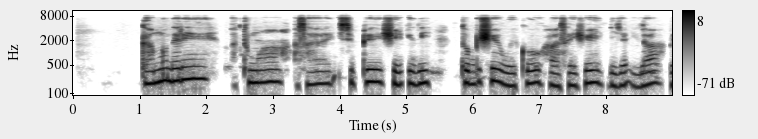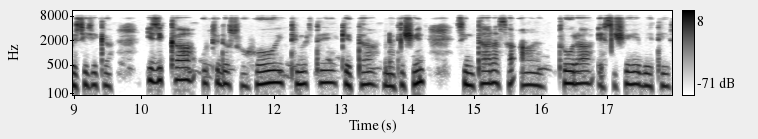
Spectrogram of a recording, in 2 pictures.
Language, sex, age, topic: Gamo, female, 25-35, government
